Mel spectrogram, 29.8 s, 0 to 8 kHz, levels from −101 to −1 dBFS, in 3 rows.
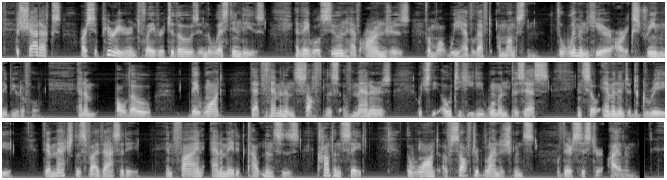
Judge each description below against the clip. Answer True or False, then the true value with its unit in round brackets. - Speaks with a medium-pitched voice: False (110 Hz)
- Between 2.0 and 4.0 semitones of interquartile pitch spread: True (3.1 semitones)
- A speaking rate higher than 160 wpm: False (135 wpm)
